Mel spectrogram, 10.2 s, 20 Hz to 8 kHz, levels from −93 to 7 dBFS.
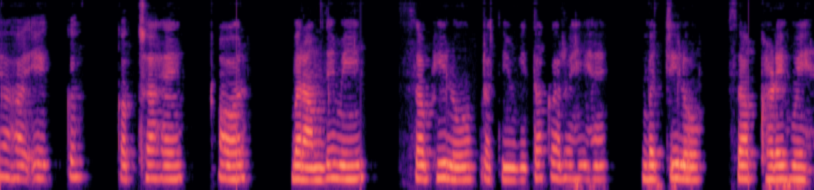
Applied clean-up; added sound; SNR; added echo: none; none; none; none.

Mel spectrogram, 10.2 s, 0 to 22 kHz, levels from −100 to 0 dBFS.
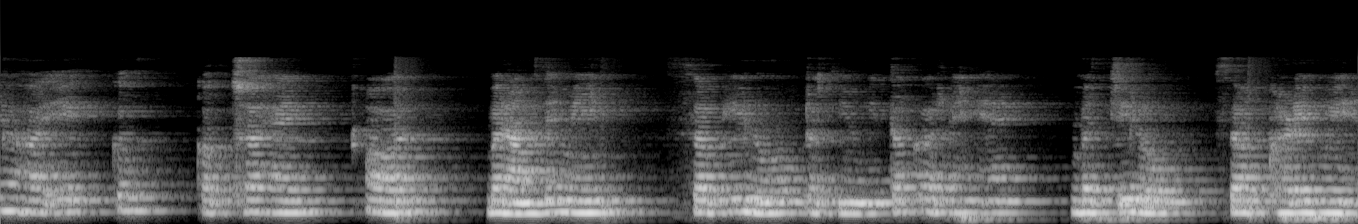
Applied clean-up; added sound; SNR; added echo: none; none; none; reverberation time 0.9 s.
